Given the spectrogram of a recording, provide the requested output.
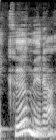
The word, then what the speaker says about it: câmera: E no caso de câmera, é um som fechado e também um pouco nasal, e eu explicarei por quê.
